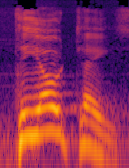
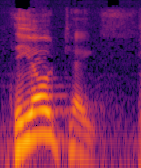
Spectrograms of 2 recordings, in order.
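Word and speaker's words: theiotes: The word eternal is the Greek word Aidios, A-I-D-I-O-S. The word power is the word dunamis, D-U-N-A-M-I-S. Godhead is the Greek word theotes, spelled T-H-E-I-O-T, long E, S, theotes, His eternal, dunamis, and Godhead.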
